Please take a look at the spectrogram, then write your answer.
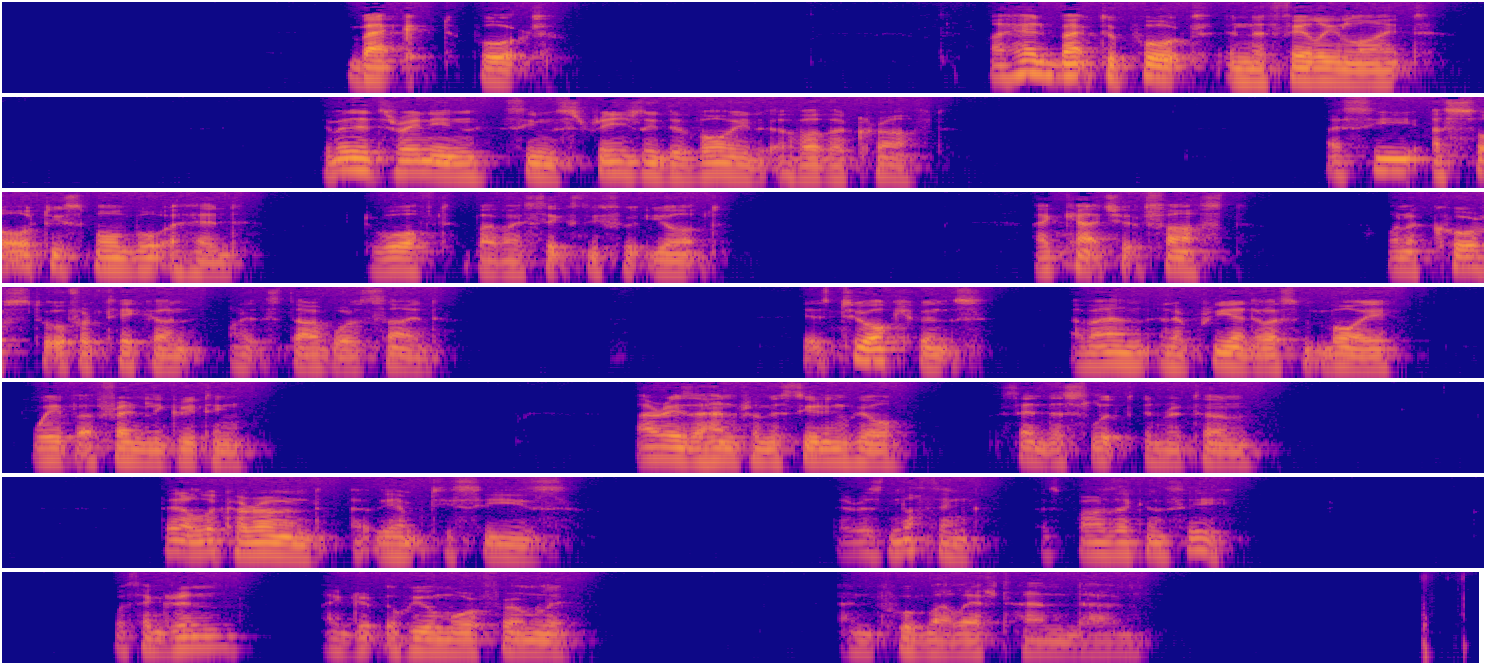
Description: Click here to hear me read the story:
